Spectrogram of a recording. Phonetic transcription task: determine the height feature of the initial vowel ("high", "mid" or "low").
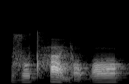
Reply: mid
